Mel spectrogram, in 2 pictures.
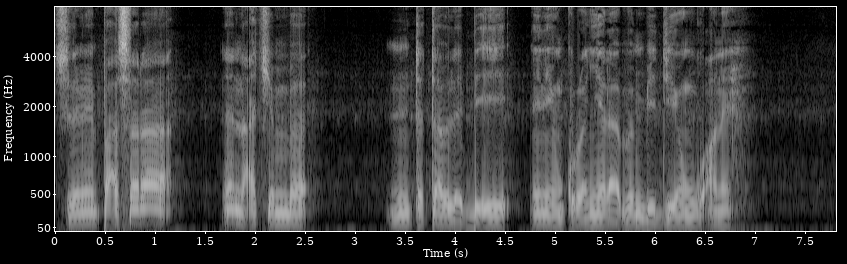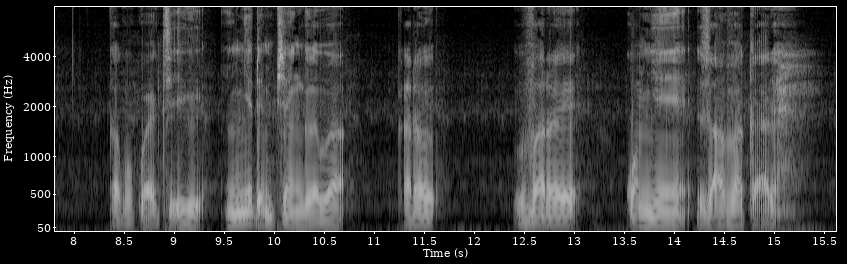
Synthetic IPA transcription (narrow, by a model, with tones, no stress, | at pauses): sɨ˨lɨ˨mi˨m˦pa˨ʔa˨sa˦ɾa˦ | nɨ˦na̰˨ʔt͡ʃɛ˦m˦ba˦ | n̩˦ta˦ta˦bɨ˦lɨ˨bi˦ʔi˦ | nɨ˦ni˨ŋ̩˦˨kʊ˦ɾa˨ɲɛ˦la˨bɨ˦m˦bɛ˨di˦ŋ̩˦ɡɔ̰˨ʔa̰˨nɨ˨ | ka˨k͡pʊ̰˨ka̰˨l̰tḭ˦ʔɪ˦ɡɨ̰˨n̩˦ɲɛ˦dɨ˨m̩˨pi˦ɛ˦ŋ˨ɡɨ˦lɨ˦ba˦ | ka̰˨da˦ | va˦ɾɨ˦ | kɔ˦mɲɛ˦za̰˦ʔva˦ka̰˨ʔlɨ̰˨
